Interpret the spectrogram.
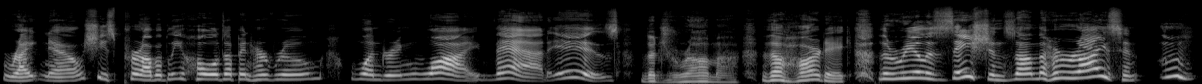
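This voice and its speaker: A woman's voice: fairly high pitch, expressive, slow pace, few pauses, fairly bright tone. A woman playing a mischievous, sly fairy trickster in a modern audio drama, teasing and theatrical, savouring words with smug unrepentance. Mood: gleeful.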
